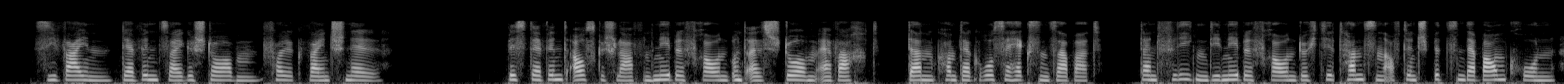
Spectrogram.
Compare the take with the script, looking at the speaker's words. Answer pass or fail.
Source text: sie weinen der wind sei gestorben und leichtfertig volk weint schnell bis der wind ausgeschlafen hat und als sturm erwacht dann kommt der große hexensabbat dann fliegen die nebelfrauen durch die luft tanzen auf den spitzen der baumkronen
fail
